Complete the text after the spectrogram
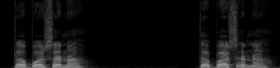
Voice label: "tvpvsvnv", muscogee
